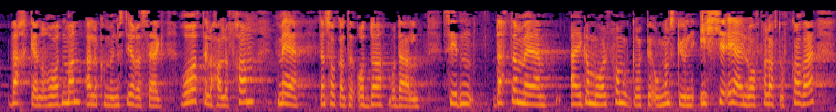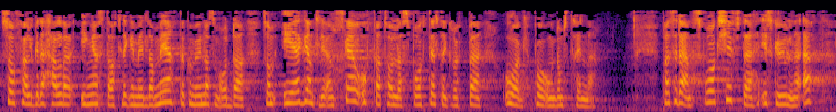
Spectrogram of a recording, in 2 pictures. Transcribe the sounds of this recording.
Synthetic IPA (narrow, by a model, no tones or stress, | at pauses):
ʋæʁkənʁoːd̪mɑnːɛlːəkʰʊmʉːnəst̪yːʁəsɛɡʁoːd̪t̪ʰɪlɔhɔlːəfʁɑmːɛd̪̥ɛnsoːkɑlt̪əʔɔd̪ːɑmʊd̪ɛln̩ | siːd̪n̩ | d̪ɛt̪ːəmɛæɪɡɑmoːlfɔmɡʁʉpːəɪʔʊŋd̪ɔmskʉːln̩ɪçːəʔɛæɪloːʋpʰɔlɑkt̪ʊpɡɑːʋəsɔfœlɡəd̪ɛhɛlːəɾɪŋːəst̪ɑːt̪ʰlɪɡəmɪd̪ləʁmeːt̪ʰɪlkʰʊmʉːnəsɔmɔd̪ːəsɔmeːɡənt̪ʰlɪœnskəɾɔʔʊpʁɛt̪hɔləspʁoːkt̪ʰɛːlt̪əɡʁʉpːəʔoːɡpʰɔʊŋd̪ʊmst̪ʰʁɪːnːə̰ | pʰʁɛsɪd̪ɛnt̪spʁoːkɕɪft̪əɪskʉːln̩ʔæt̪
